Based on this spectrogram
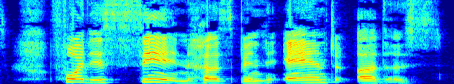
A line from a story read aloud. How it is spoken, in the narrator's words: Betsy shouts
